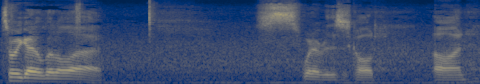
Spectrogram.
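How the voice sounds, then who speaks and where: A man speaks with an American accent at a fairly low pitch. His intonation is lively. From Pittsburgh, Pennsylvania, US. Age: 20s. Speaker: fitness coach and online creator. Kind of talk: casual livestream Q&A. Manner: upbeat, animated.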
